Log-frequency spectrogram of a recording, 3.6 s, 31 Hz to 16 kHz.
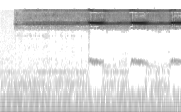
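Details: Bell cricket song, a continuous high-pitched metallic ring rising in loudness with clear tinkling surges roughly every 0.8 seconds, three surges, quiet background.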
